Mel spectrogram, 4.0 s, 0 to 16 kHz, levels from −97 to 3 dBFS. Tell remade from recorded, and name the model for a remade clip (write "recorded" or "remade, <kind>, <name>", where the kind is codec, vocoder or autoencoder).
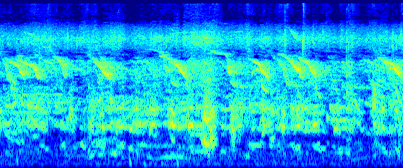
recorded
